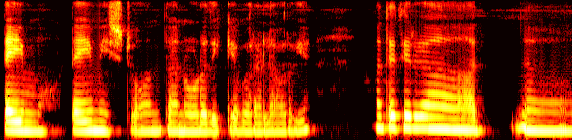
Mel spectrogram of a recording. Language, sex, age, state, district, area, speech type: Kannada, female, 18-30, Karnataka, Chikkaballapur, rural, spontaneous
